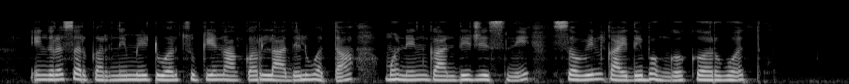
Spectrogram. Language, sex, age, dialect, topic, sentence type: Marathi, female, 18-24, Northern Konkan, banking, statement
